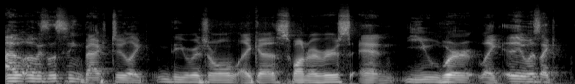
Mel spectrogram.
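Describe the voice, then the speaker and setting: A young man playing a tabletop role-playing game, joking, swearing and laughing a lot, sometimes speaking in character. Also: lowish voice. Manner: laughing, profane, rapid joking. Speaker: player. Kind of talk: casual tabletop game chat, partly in character.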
